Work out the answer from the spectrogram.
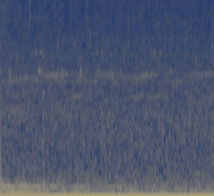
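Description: Rain falling on a swamp, a steady, even hiss of many drops that runs unbroken from start to finish.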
